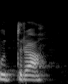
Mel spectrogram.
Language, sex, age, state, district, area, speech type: Marathi, female, 18-30, Maharashtra, Thane, urban, read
